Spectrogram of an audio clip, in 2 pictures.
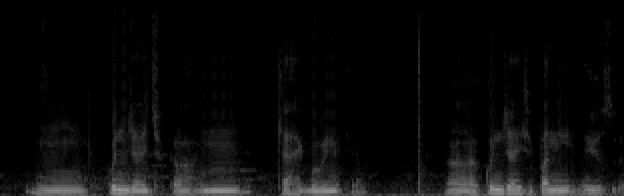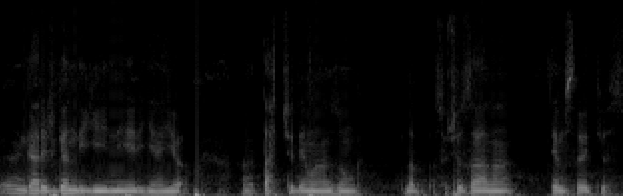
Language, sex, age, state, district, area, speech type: Kashmiri, male, 18-30, Jammu and Kashmir, Kupwara, rural, spontaneous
